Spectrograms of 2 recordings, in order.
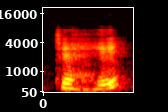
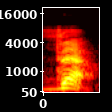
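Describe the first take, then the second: First: The word is sounded out letter by letter in two syllables. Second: The word is said as a single short syllable. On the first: The speaker calls it wrong. "No. It is not read, we cannot read it like this" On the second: The speaker calls it right. "This word is the"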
